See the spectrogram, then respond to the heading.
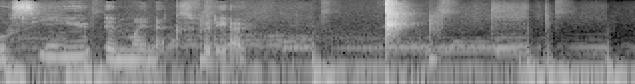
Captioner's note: finger snap because traditions never die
